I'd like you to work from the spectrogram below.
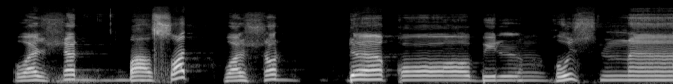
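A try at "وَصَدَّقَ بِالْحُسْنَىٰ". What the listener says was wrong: Ko-nya nggak boleh panjang. Wasaddaqa bil. Langsung.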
